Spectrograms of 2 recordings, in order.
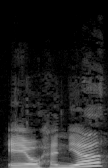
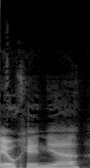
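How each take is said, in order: First: Eugenia said the Spanish way, eh-oo-HEN-ya with a breathy h; Spanish pronunciation. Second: Eugenia said the English way, you-JEE-nee-a; English pronunciation. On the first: Explaining her name to the host, Spanish pronunciation. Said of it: "So normally I explain it, it's". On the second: Explaining her name to the host, English pronunciation. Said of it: "which is similar to Eugenia". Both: Shown as a demonstration.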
